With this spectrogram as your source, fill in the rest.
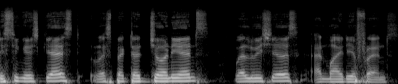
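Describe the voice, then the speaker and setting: With a dry, close sound and no echo, a man speaks at a moderate pace in a dark, mellow tone with ordinary pitch variation. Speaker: association president. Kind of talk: welcome speech. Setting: stage at a gala evening. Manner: formal.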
